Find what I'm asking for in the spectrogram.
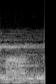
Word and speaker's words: Mahon: Malhoon. – You mean Gavin Mahon? – Yeah, Malhoon, I thought.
